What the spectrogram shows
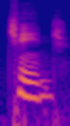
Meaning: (verb) 1. To become something different 2. To make something into something else 3. To replace 4. To replace one's clothing
- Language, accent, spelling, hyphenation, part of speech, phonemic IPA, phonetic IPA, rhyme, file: English, US, change, change, verb / noun, /ˈt͡ʃeɪnd͡ʒ/, [ˈt͡ʃʰeɪ̯nd͡ʒ], -eɪndʒ, En-us-change.ogg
